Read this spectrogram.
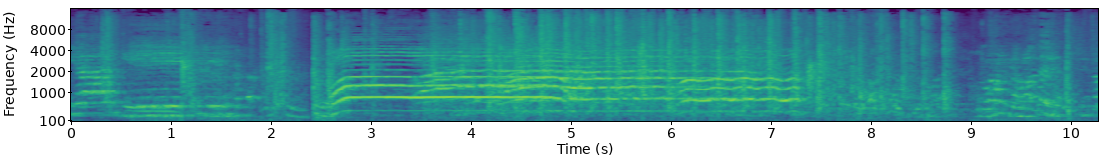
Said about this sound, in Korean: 한 뼘은 더 잘한 듯한 아이에게 엄마들은 힘껏 박수를 쳐준다.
